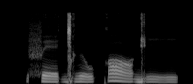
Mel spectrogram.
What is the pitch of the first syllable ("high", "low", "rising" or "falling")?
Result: low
